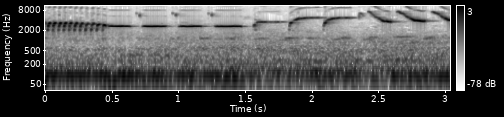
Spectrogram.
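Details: Spanish Timbrado canary singing a training song: a steady buzzy roll breaks into short even pulses, then arched sweeps that rise and fall, climbing higher and coming faster toward the end.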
